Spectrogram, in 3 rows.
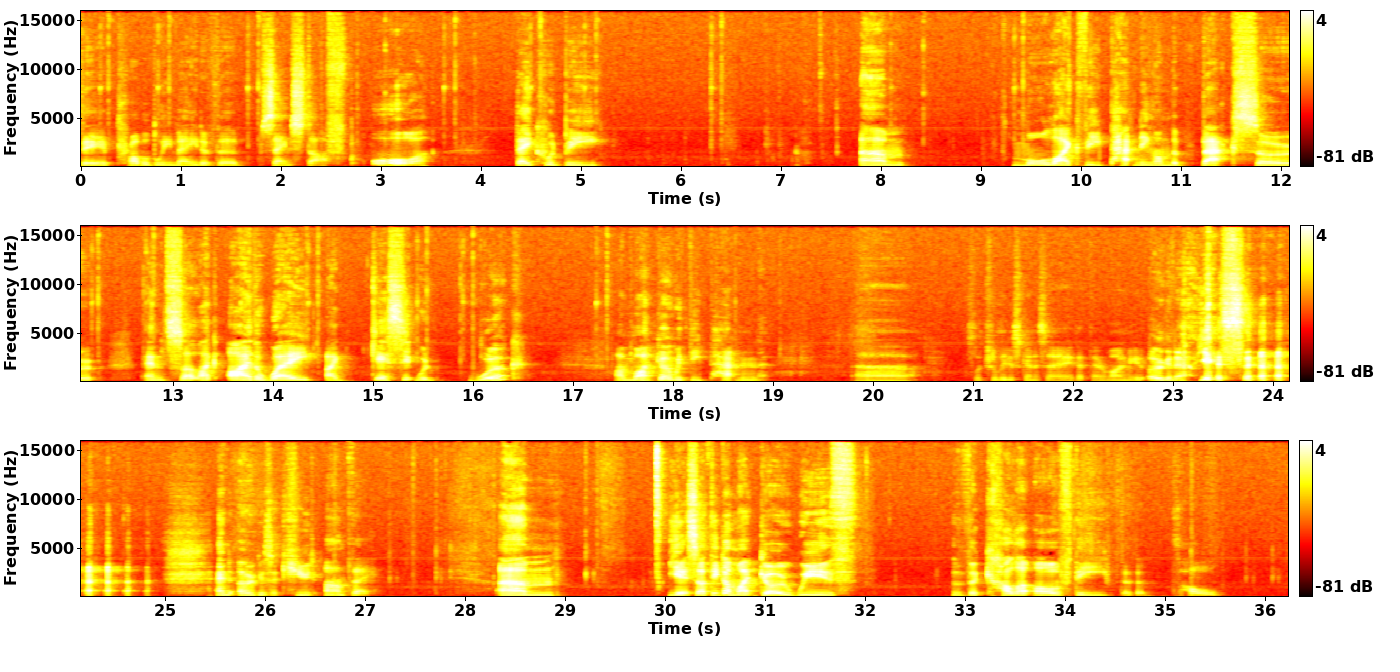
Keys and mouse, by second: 0.7 click, 0.9 g, 2.8 middle click, 3.6 click, 4.9 click, 6.8 Tab, 6.8 g, 8.0 middle click, 8.9 Tab, 10.0 g, 12.8 g, 14.3 click, 14.5 g, 15.8 click, 17.5 Tab, 23.8-25.1 middle drag, 30.3-31.7 drag, 32.6 click.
